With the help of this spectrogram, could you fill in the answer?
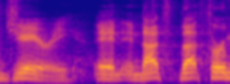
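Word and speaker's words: Gerry: I think I it's it's spelled with a G it's pronounced Jerry and and that's that threw me off for a long time I still sometimes say Jerry Gary Jerry Jerry with a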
